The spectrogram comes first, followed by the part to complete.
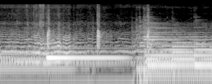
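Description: Honeybees buzzing around a hanging hive: a steady droning buzz that shifts in pitch a few times.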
